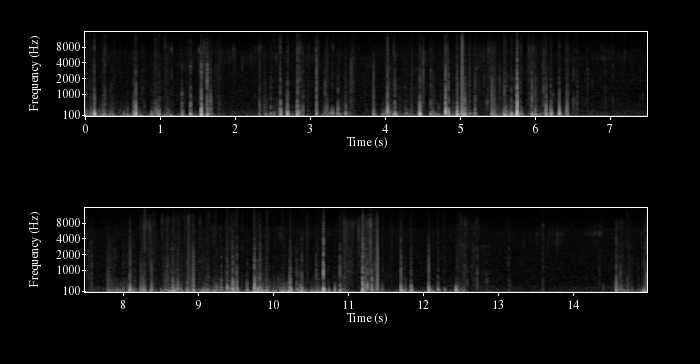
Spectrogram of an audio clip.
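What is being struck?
Silicone ear model scraped with a metal pick.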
